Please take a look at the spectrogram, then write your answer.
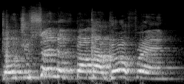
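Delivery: high, loud, fast retort; mock angry yell. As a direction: act out defending your girlfriend, loudly. Retold confrontation over a girlfriend.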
